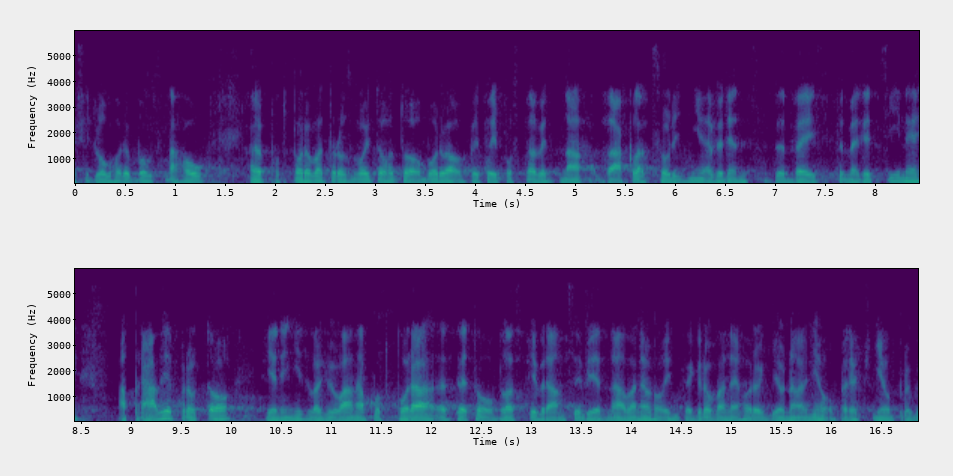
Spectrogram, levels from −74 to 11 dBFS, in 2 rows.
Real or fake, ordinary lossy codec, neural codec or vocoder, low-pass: fake; AAC, 32 kbps; codec, 24 kHz, 3 kbps, HILCodec; 5.4 kHz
